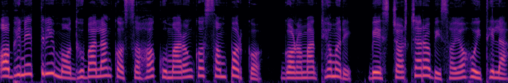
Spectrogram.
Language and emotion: Odia, neutral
